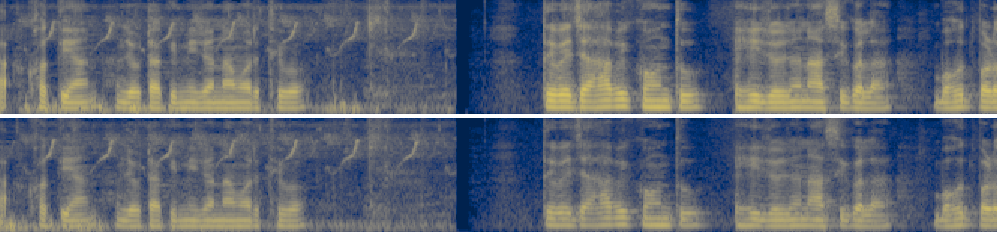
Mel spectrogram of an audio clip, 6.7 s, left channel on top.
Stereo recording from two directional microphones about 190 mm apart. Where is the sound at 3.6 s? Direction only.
35° left (ahead or behind).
